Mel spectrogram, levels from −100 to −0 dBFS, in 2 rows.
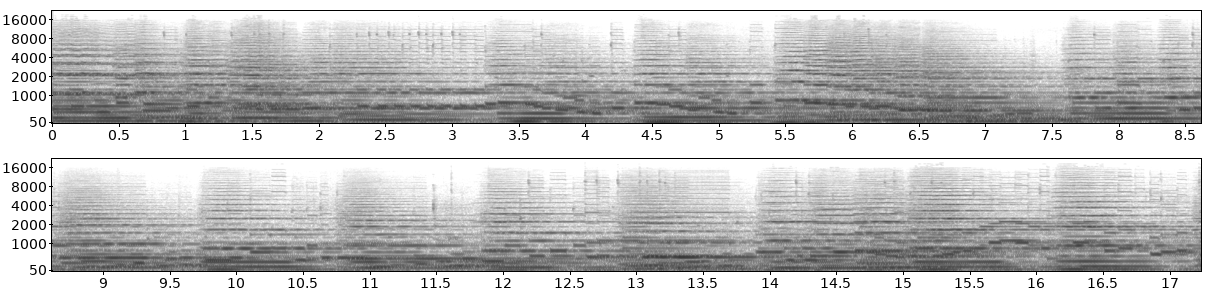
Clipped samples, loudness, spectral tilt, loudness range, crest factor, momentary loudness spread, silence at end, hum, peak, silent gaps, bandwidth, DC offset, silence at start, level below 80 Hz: under 0.1%; -30 LUFS; -6.5 dB/octave; 2 LU; 14 dB; 6 LU; 0 s; none; -16 dBFS; none; 15.5 kHz; under 0.1%; 0 s; -44 dBFS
